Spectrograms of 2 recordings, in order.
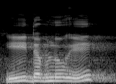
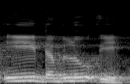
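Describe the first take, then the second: First: Letters spelled out slowly, one by one; slow spelling. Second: Said in the usual way. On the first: Shown as a demonstration. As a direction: spell "ई W ई" slowly, each letter apart. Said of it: "इसको बोलते हैं यू". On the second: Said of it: "इसको बोलते हैं अपने यू".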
